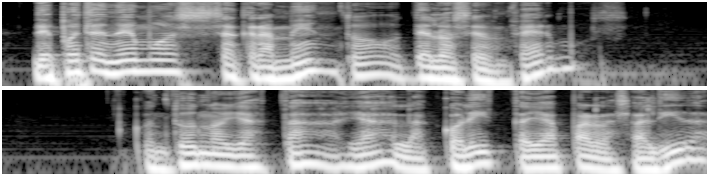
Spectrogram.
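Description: A soft-spoken, somewhat breathy man at medium pitch, with very wide pitch swings and very even loudness. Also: fairly slow pace. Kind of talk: radio catechesis talk with call-in.

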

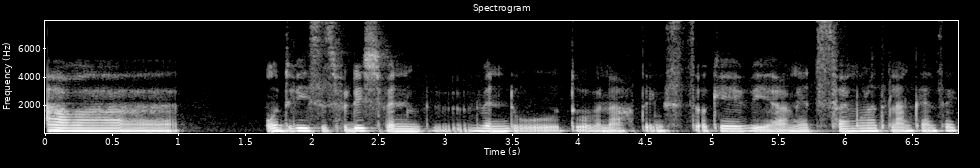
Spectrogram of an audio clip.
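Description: A woman speaks at a fairly slow pace with a Norwegian accent. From Norway. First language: Norwegian (speaking German). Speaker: podcast co-host, parent. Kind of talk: casual chat.

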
